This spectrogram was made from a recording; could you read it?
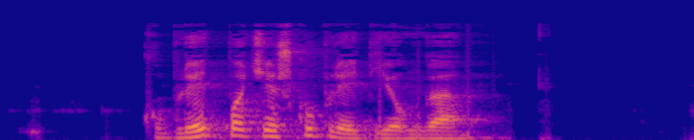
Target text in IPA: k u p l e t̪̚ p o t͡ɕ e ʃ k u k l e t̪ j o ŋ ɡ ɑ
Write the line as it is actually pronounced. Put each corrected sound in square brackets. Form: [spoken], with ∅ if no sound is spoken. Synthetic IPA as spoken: k u p l e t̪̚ p o t͡ɕ e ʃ k u [p] l e t̪ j o ŋ ɡ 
